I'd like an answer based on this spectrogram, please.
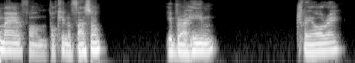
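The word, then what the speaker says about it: Traoré: from Bina Faso Ibrahim trayor that's how you say it trayor right trayor who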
